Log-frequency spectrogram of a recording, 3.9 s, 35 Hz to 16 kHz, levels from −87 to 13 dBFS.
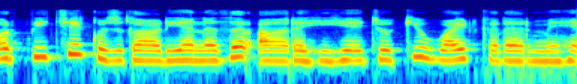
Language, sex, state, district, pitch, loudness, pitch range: Hindi, female, Delhi, New Delhi, 205 Hz, -17 LUFS, 200-235 Hz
